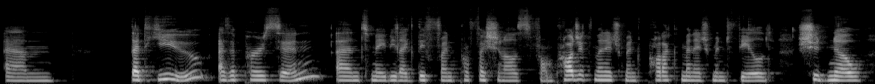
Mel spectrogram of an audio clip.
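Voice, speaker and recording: A woman's voice: mid-range voice, unhurried, darkish tone. A woman hosting a podcast, introducing the show and asking a guest questions in a friendly, chatty way with many fillers. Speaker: podcast host. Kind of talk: podcast interviewing.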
